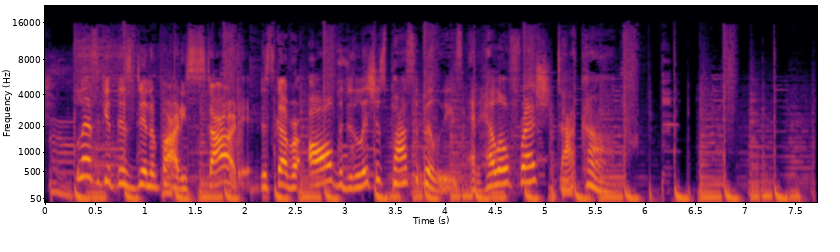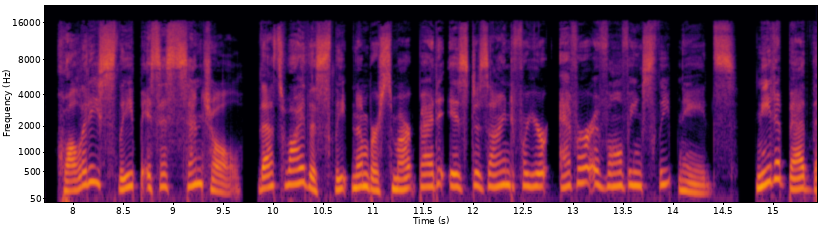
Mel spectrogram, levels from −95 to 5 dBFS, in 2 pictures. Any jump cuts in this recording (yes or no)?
yes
